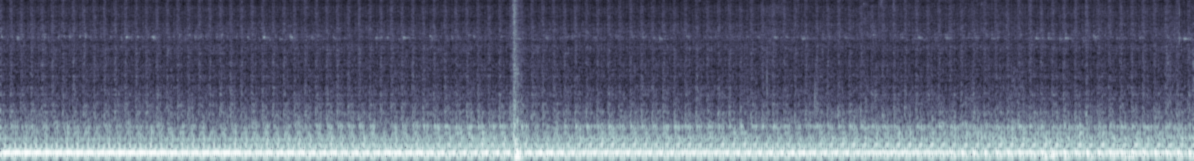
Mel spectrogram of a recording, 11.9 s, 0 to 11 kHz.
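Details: Alfa Romeo GTV V6 started after months parked: uneven idle beat with small stumbles in a steady low rumble; running rough, possibly a misfire.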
